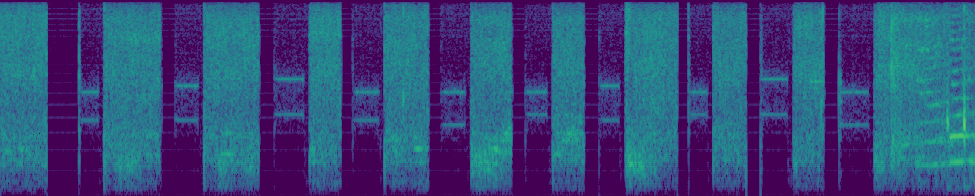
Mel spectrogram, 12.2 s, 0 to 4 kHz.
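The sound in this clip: Keypad DTMF tones from entering the 11 digits of a Brazilian CPF ID on a Santander bank's automated phone line: a long series of short two-tone beeps, each sounding alone between bursts of noisy line sound.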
